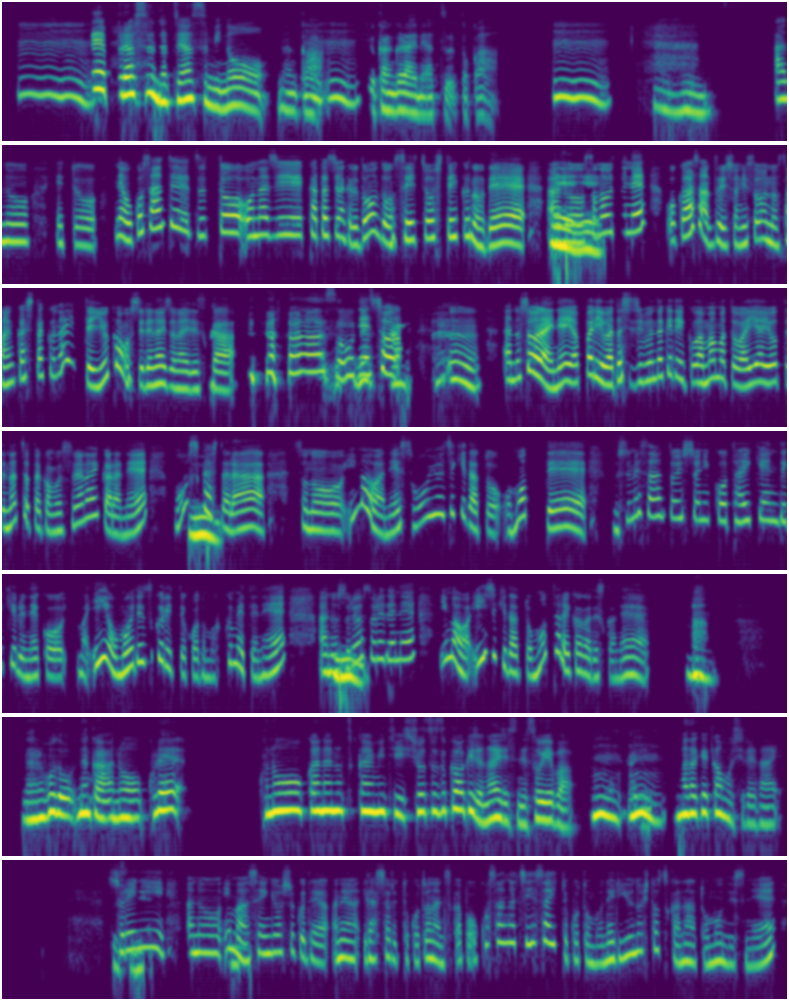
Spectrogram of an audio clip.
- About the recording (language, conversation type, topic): Japanese, advice, 毎月決まった額を貯金する習慣を作れないのですが、どうすれば続けられますか？
- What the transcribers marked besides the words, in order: laugh; laughing while speaking: "そうですか"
